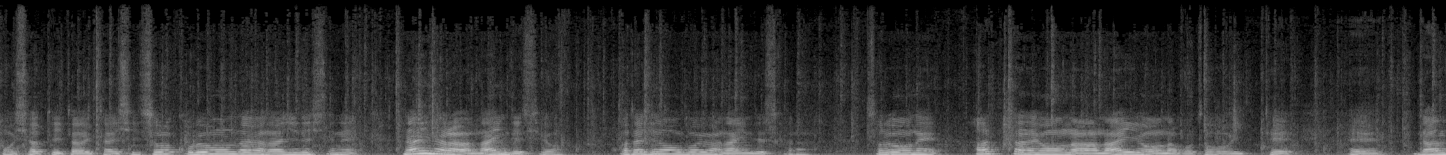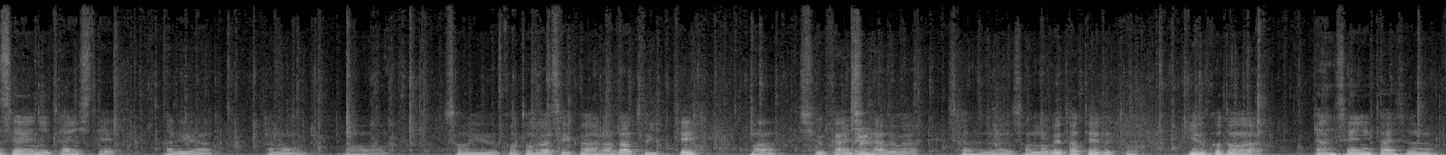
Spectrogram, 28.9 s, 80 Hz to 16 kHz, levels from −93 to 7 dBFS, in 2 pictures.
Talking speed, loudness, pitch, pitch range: 265 characters per minute, -27 LUFS, 170 Hz, 155-190 Hz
